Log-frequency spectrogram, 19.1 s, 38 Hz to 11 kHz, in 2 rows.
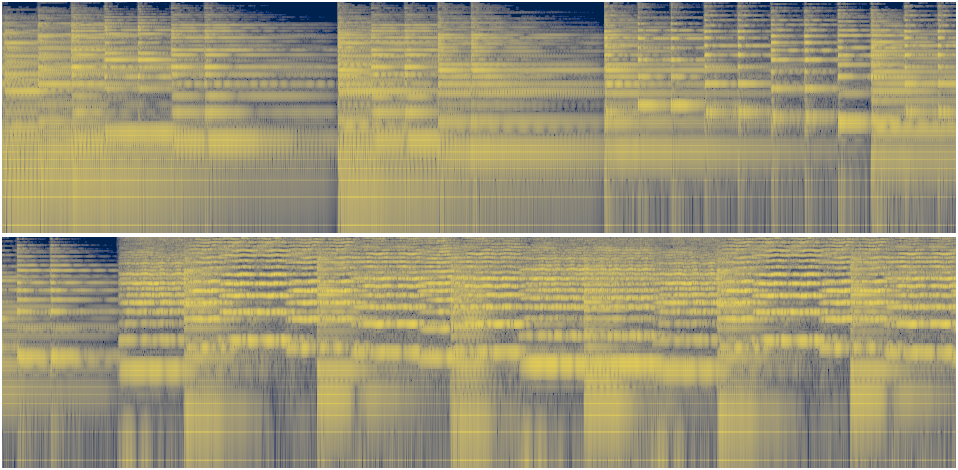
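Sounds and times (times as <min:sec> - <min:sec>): piano keyboard chords: 0:00.0 - 0:19.0.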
